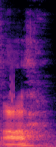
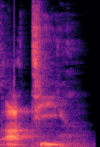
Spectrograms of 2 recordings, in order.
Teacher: normally in Arabic it's ah, but if you put like the first person singular possessive suffix, it becomes ati. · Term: feminine ending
